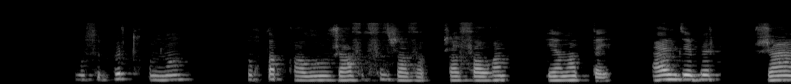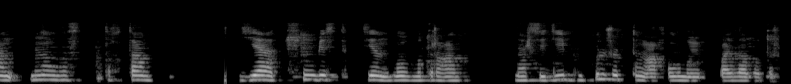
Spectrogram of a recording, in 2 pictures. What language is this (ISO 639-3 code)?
kaz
